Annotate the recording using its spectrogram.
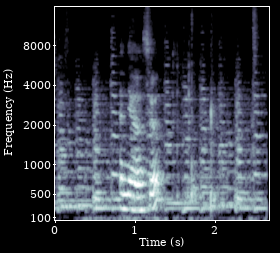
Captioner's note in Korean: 촤악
